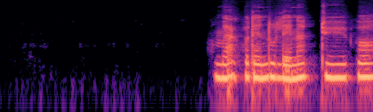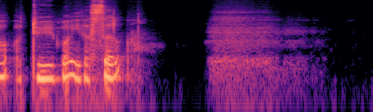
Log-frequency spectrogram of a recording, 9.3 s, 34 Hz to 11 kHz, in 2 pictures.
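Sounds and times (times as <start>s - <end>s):
speech: 2.6s - 6.5s
slow deep breathing in and out: 7.2s - 8.8s.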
